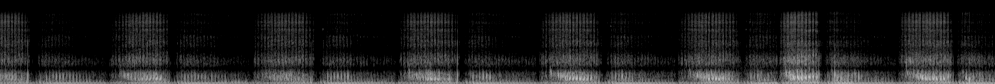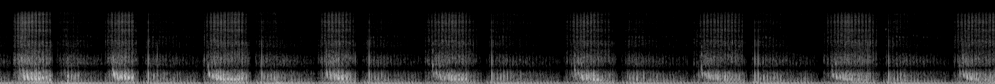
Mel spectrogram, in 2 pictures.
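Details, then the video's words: Steady low purring from a domestic cat being stroked, a continuous deep rumble beneath soft rhythmic brushing strokes that come roughly every second, some louder and closer together, for twenty seconds. "Cat Therapy 4Hrs of Stroking & Purring"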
